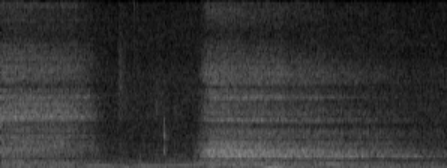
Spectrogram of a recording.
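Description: A single human breath taken close to the microphone: a quiet inhale and a brief, soft, snort-like exhale, alone and without talk.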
